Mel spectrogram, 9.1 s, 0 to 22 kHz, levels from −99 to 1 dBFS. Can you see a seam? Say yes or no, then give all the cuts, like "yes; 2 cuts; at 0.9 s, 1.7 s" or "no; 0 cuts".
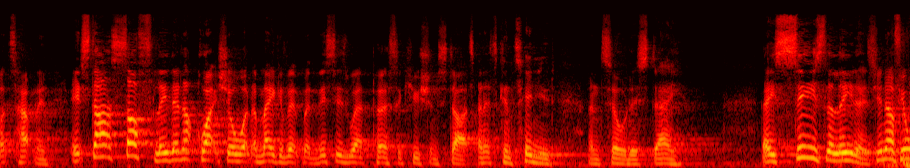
no; 0 cuts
